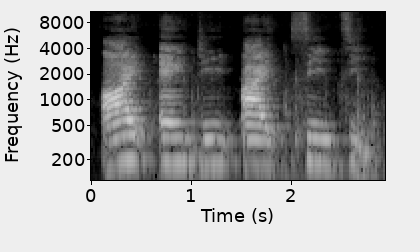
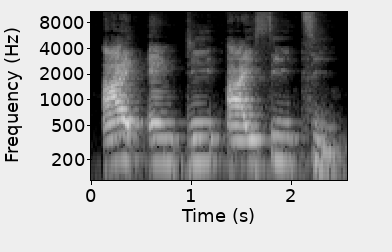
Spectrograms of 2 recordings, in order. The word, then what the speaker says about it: indict: word for the week is spelt sorry please i n d i c t how will you pronounce i n d i c t how do you pronounce okay that word is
